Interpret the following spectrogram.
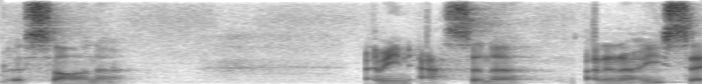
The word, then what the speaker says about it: Asana: No, but they call the company Asana, even though in yoga you would say it's an asana. Yeah, stick out your asana. They've changed the pronunciation. No, I know. I'm just saying. Okay, so they call it Asana, which is kind of a posh version of asana. Asana sounds like sticking your ass out, and Asana is like,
